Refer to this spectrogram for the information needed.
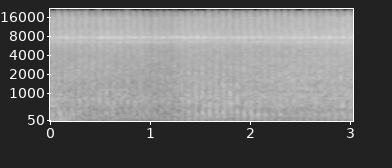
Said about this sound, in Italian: È un elicottero piccolo ma molto potente. Questo modello arriva anche sull'Everest.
